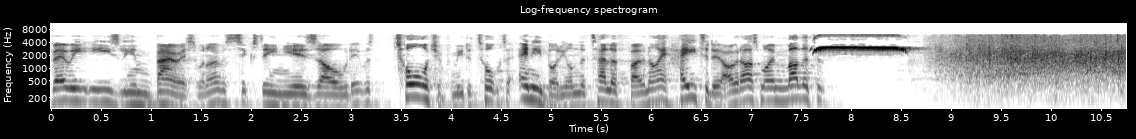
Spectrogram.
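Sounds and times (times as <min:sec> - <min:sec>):
speech: 0:00.0 - 0:07.9
shrill whistle blown to end a round of a panel game: 0:07.6 - 0:08.8
loud sustained audience applause: 0:08.5 - 0:10.7.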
